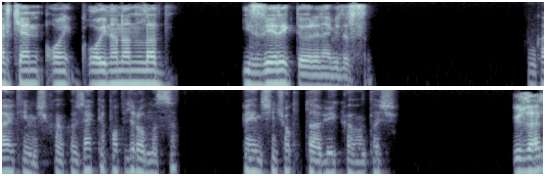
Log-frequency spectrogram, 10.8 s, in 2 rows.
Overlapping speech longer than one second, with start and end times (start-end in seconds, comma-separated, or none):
none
